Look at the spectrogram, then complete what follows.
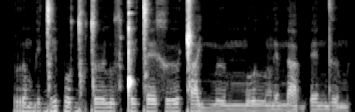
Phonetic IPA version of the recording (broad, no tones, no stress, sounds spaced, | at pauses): r ɤ m b e ɡ͡ǀ e p o ɡ͡ǀ u ǀ ɵː l u s ǃ e ǀ ɛː x ɵː ǁ a j mː ɵː mː o lː õ ɾ ɛ m ɾ a b ʔ ɛ n d ə m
